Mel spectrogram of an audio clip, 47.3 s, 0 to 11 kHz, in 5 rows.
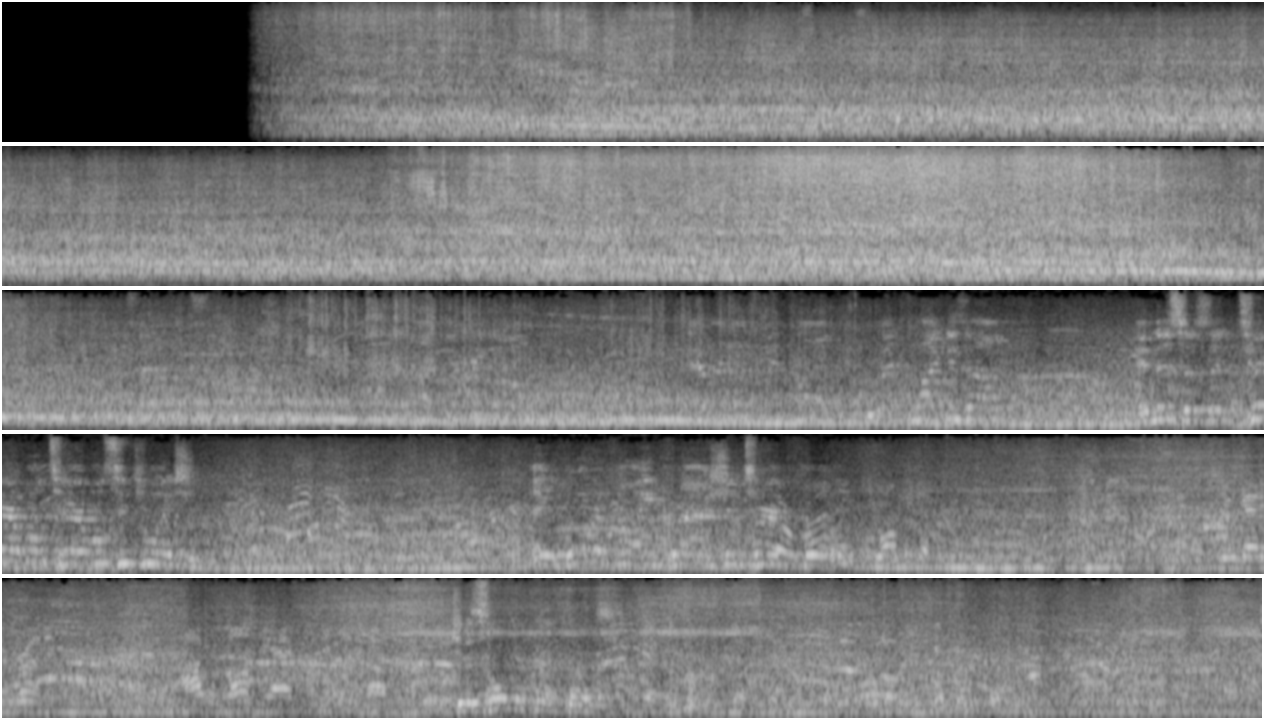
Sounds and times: Outside, urban or manmade: 0:01.8 - 0:47.3
Race car, auto racing: 0:01.8 - 0:47.3.

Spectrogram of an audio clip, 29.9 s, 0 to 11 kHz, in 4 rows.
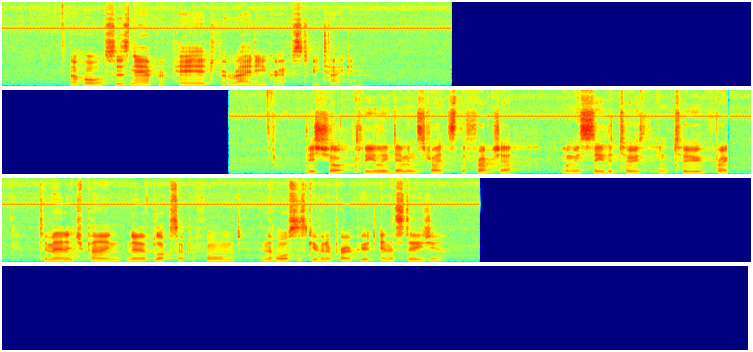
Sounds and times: Speech: 0:00.6 - 0:03.7, 0:10.5 - 0:14.8, 0:15.4 - 0:19.5.

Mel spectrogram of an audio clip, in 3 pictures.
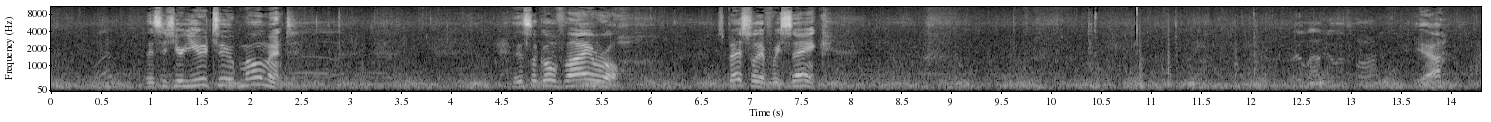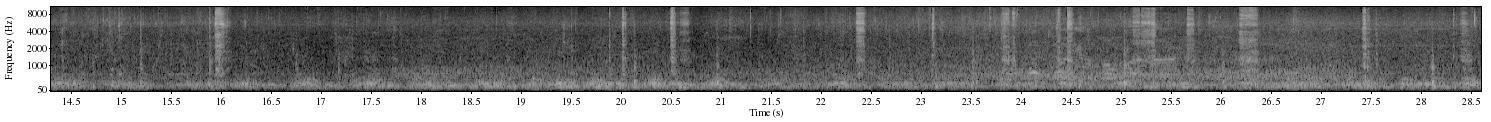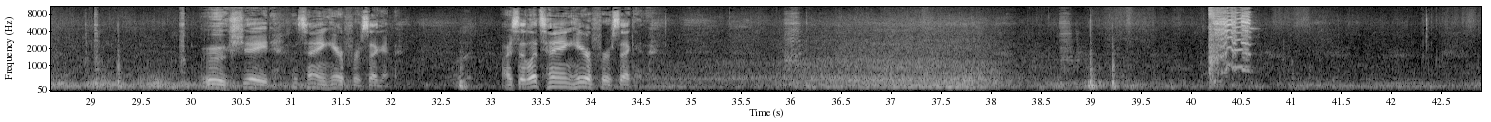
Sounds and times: Boat, Water vehicle: 0:00.0 - 0:42.9.

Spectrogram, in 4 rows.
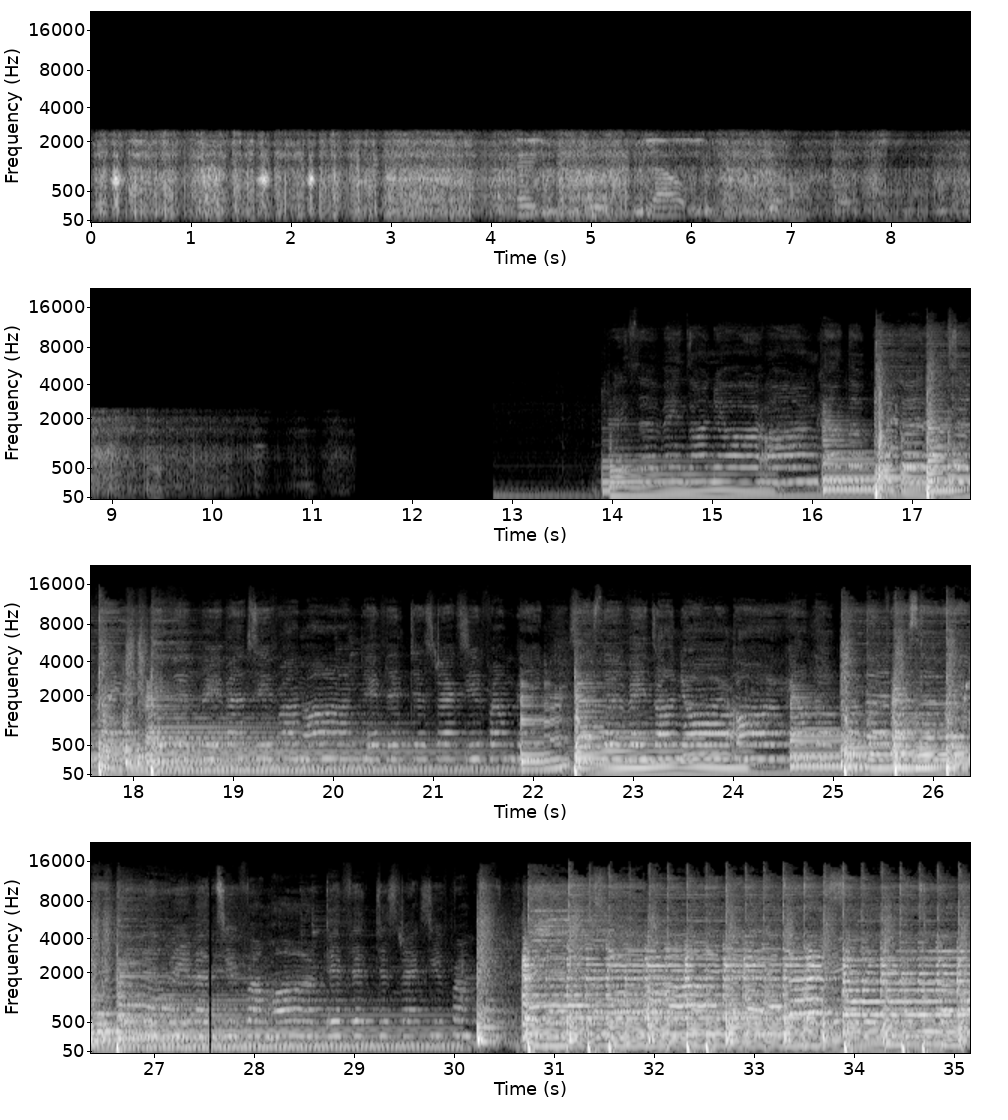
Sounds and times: Music: 0:13.9 - 0:35.1
Singing: 0:14.0 - 0:35.1.

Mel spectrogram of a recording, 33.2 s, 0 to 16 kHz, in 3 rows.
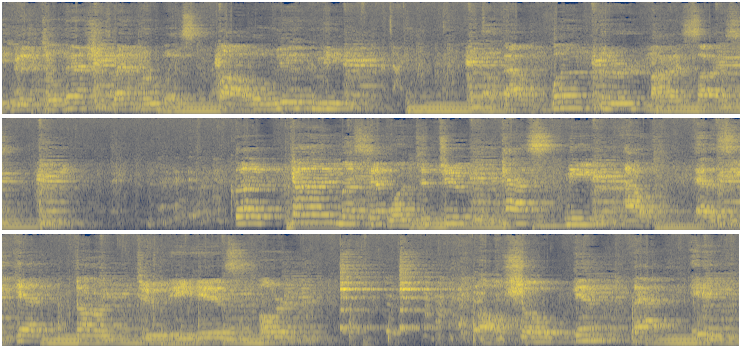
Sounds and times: Music: 0:00.0 - 0:12.6, 0:14.6 - 0:33.2.

